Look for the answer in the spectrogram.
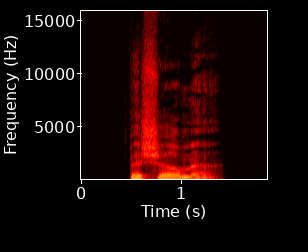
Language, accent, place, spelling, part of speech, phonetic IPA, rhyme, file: German, Germany, Berlin, beschirme, verb, [bəˈʃɪʁmə], -ɪʁmə, De-beschirme.ogg
- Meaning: inflection of beschirmen: 1. first-person singular present 2. first/third-person singular subjunctive I 3. singular imperative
